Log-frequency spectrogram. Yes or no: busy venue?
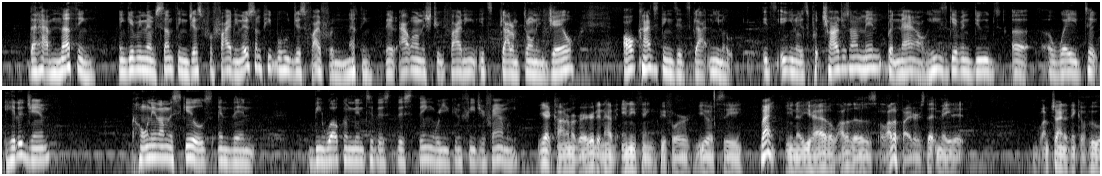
yes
